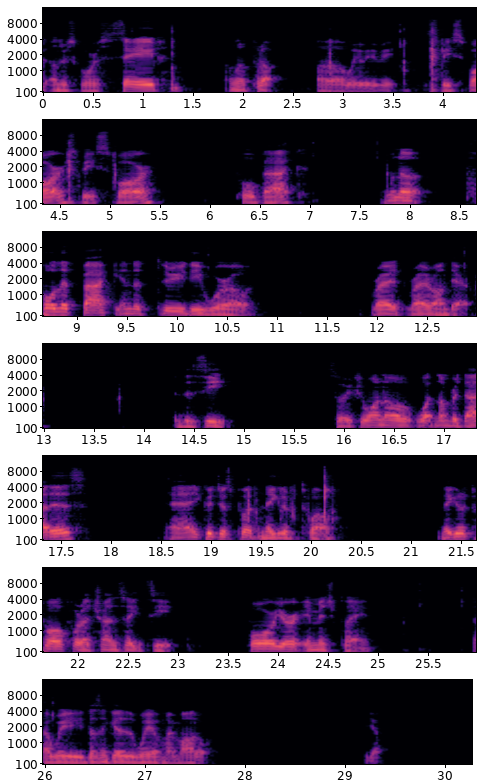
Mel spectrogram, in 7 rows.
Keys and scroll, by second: 3.8 space, 19.0-20.2 typing.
